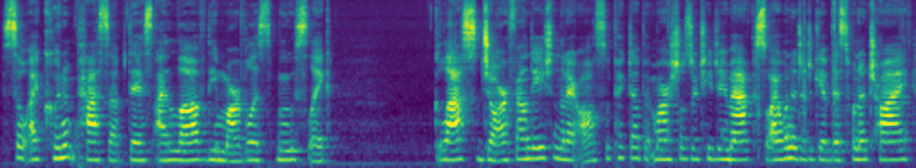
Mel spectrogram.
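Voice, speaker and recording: A young woman, slightly hoarse from a cold, chatting casually as she tries out makeup products on camera. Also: mid-range voice, little pitch movement, normal speed, fairly bright tone. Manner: chatty, talking while applying makeup. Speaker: beauty vlogger.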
